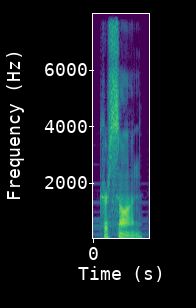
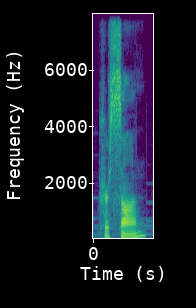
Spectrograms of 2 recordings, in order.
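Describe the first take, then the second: First: The stress is on the second syllable. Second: The stress is on the second syllable.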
